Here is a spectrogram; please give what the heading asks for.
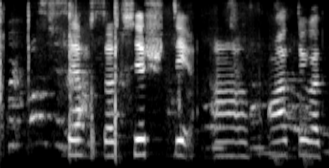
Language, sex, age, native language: Icelandic, male, 10, Icelandic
